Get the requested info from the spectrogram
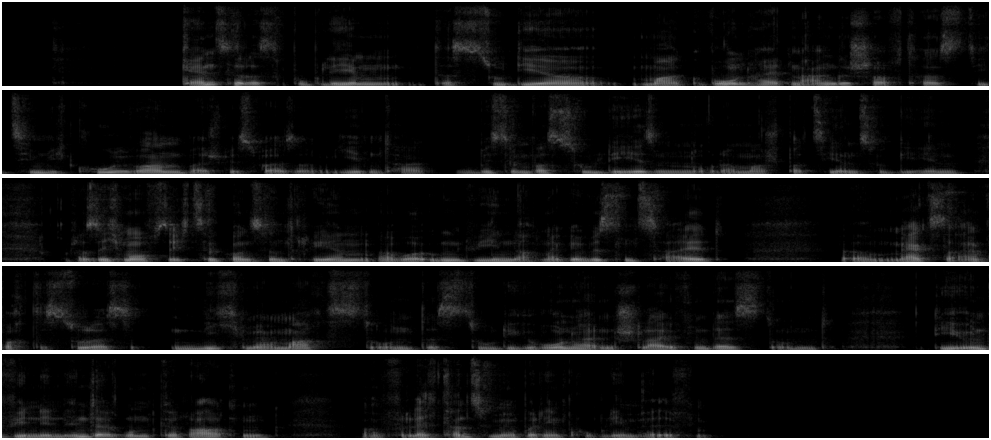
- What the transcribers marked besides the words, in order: none
- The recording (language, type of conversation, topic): German, advice, Wie kann ich schlechte Gewohnheiten langfristig und nachhaltig ändern?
